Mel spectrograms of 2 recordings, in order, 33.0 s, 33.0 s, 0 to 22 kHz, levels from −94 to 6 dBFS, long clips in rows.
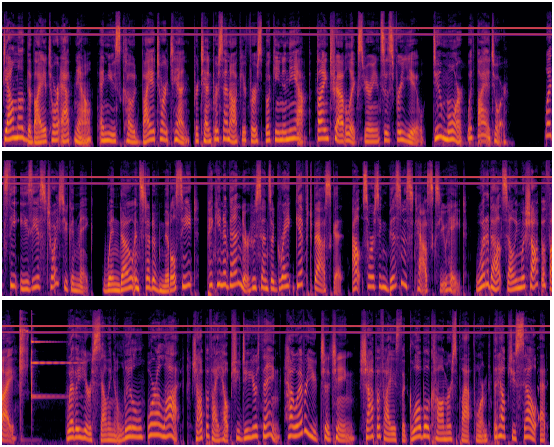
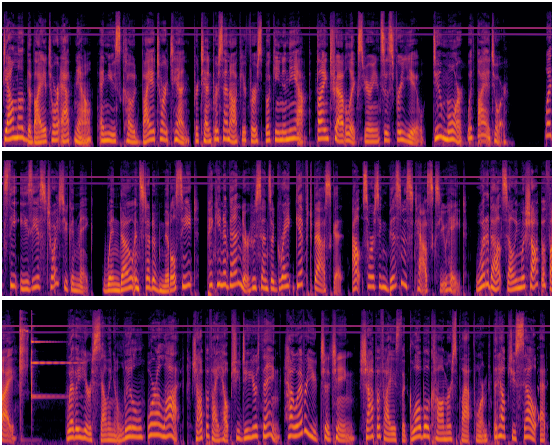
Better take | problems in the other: second | high-pitched whine; loud; throughout; 10.5 kHz, 6 dB below the speech; faint in the second

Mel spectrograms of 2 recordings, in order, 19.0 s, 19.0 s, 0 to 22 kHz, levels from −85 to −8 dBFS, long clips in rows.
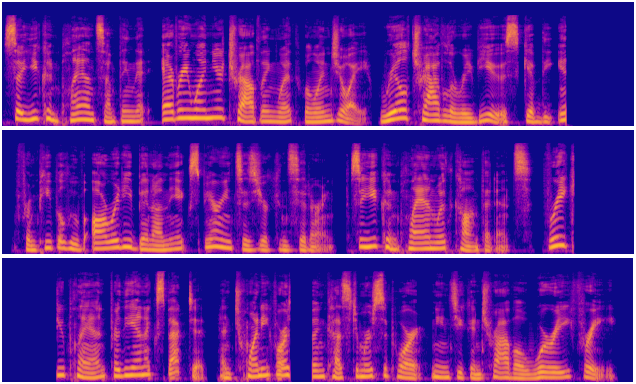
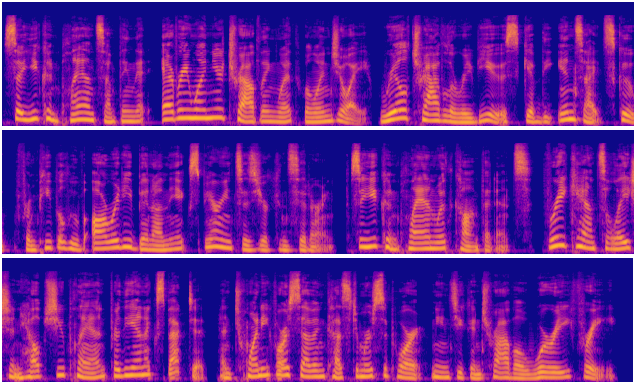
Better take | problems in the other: second | audio cutting out; at 5.5 s for 1 s, at 12 s for 1 s and at 16 s

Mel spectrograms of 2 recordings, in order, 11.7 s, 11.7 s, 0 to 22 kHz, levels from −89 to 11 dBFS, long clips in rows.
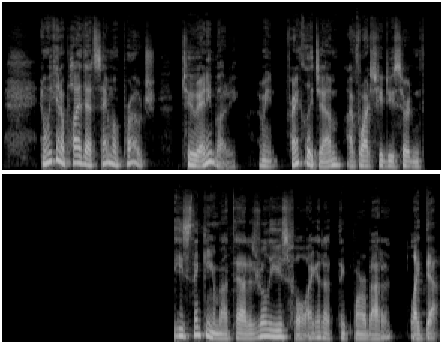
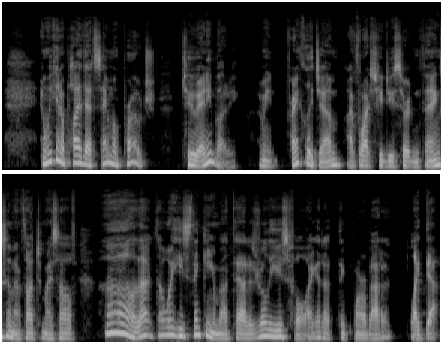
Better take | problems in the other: second | audio cutting out; at 5.5 s for 2.5 s

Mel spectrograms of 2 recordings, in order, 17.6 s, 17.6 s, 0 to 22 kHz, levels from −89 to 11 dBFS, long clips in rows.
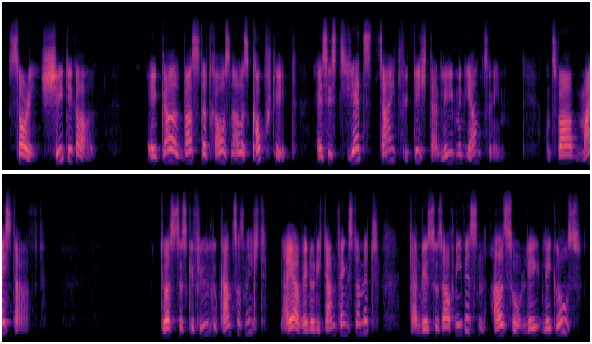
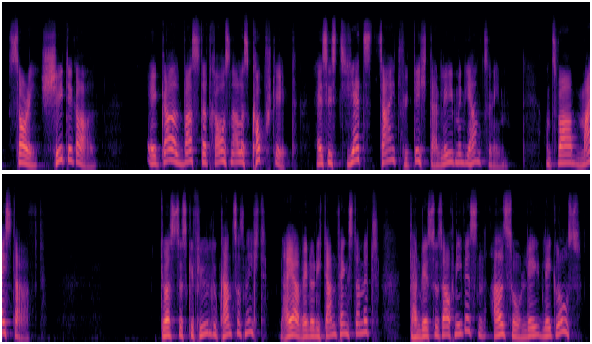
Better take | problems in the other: second | thin; very; fading below 300 Hz

